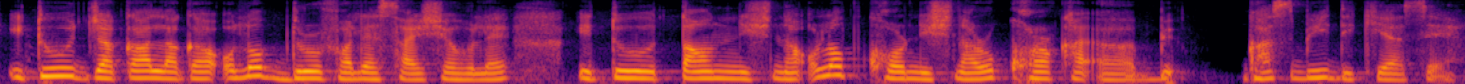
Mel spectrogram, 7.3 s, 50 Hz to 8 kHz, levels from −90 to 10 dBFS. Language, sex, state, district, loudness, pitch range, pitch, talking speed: Nagamese, female, Nagaland, Dimapur, -17 LUFS, 180-205 Hz, 195 Hz, 180 wpm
